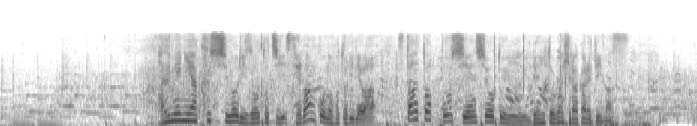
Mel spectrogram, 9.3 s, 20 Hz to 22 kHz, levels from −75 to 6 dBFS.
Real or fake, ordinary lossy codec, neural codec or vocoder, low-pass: real; none; none; 7.2 kHz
